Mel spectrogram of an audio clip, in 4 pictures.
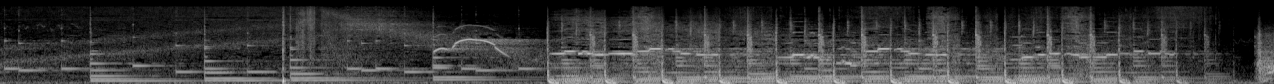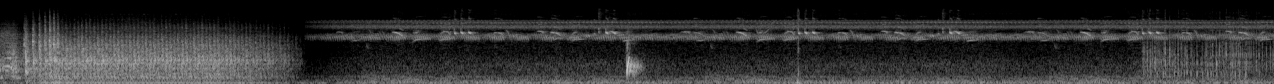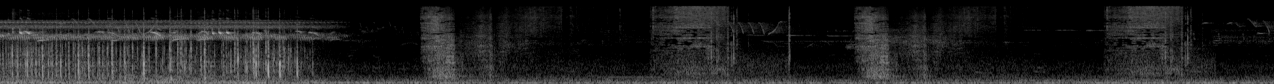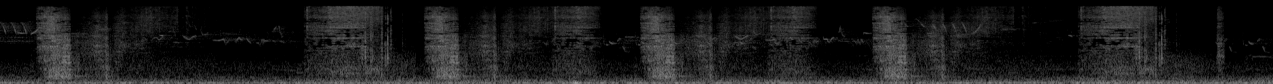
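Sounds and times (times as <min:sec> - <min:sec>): insect chirping: 0:15.8 - 0:29.0
rustling and scraping handling: 0:29.7 - 0:33.0, 0:34.0 - 0:35.8, 0:38.6 - 0:40.4, 0:41.3 - 0:50.2.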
